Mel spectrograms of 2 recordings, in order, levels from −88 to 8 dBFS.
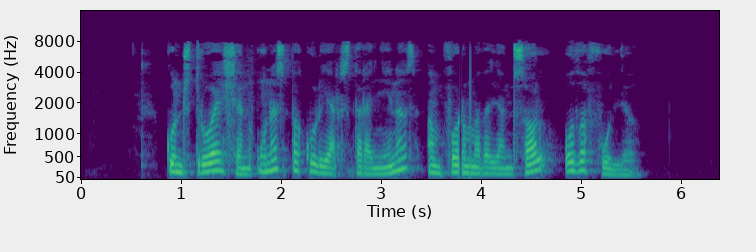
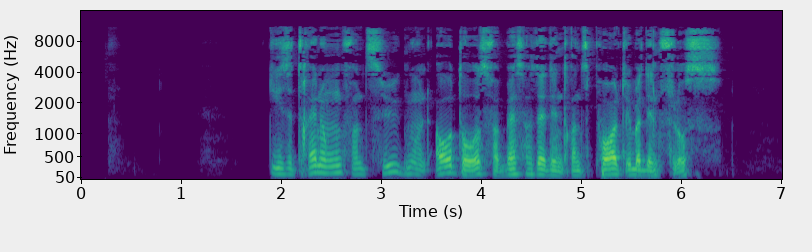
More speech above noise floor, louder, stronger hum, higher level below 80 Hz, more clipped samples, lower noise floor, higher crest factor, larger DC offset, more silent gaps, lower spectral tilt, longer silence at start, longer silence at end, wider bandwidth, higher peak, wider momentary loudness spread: about the same, 58 dB vs 60 dB; second, -25 LUFS vs -20 LUFS; neither; about the same, -60 dBFS vs -62 dBFS; neither; about the same, -83 dBFS vs -81 dBFS; about the same, 18 dB vs 20 dB; neither; neither; first, -5 dB/octave vs -3 dB/octave; second, 0.85 s vs 1.9 s; first, 0.8 s vs 0.65 s; second, 8.4 kHz vs 11.5 kHz; second, -6 dBFS vs -2 dBFS; about the same, 8 LU vs 9 LU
